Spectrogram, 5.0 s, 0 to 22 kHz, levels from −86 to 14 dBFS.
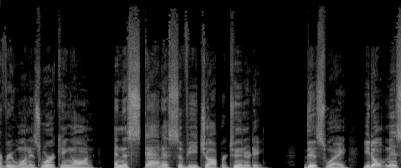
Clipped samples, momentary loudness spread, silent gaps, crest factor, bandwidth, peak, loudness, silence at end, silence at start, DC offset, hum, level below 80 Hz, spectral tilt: under 0.1%; 5 LU; 1.27-1.36 s, 3.39-3.56 s, 3.70-3.79 s; 18 dB; over 20 kHz; -4 dBFS; -23 LUFS; 0 s; 0 s; under 0.1%; none; -42 dBFS; -5.5 dB/octave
